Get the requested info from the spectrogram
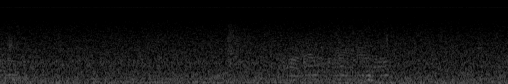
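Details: Buckfast bees at the beehive entrance, recorded 26 July 2013 at 14:30: a dense, steady hum of many bees, with faint droning tones of individual bees passing close through the buzz.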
